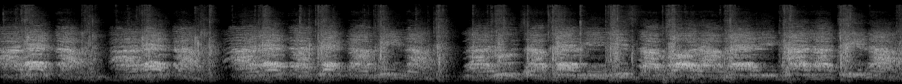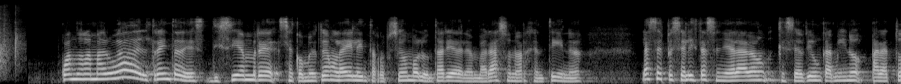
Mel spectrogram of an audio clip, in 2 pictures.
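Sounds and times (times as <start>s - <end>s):
feminist protest crowd chanting: 0.0s - 9.2s
speech: 9.6s - 18.0s.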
